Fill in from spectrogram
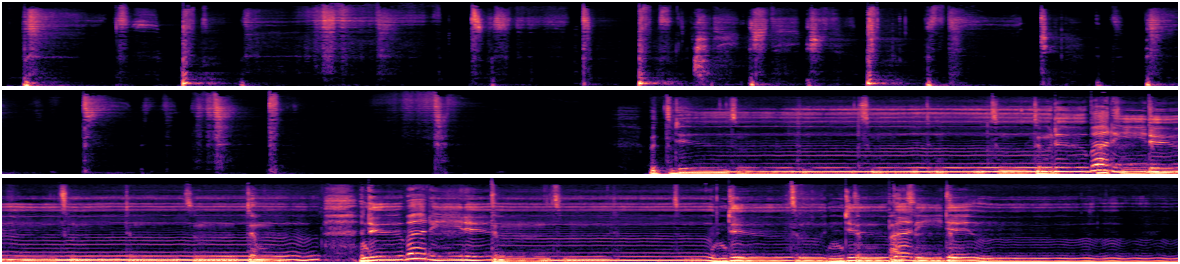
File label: Vocal Jazz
